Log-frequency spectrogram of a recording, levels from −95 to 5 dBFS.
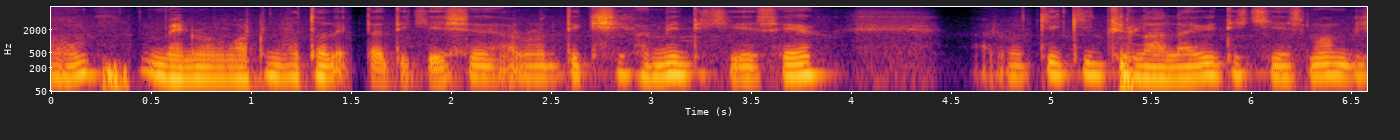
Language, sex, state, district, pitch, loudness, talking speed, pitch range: Nagamese, male, Nagaland, Dimapur, 120 Hz, -19 LUFS, 135 wpm, 115-130 Hz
